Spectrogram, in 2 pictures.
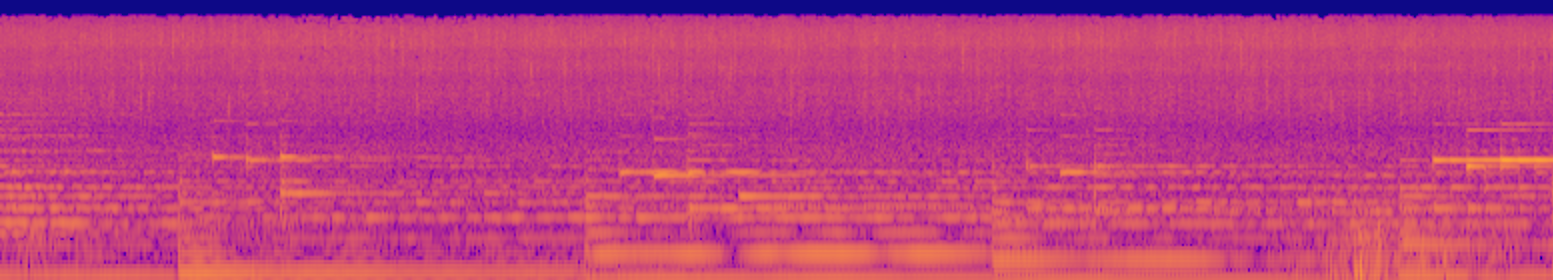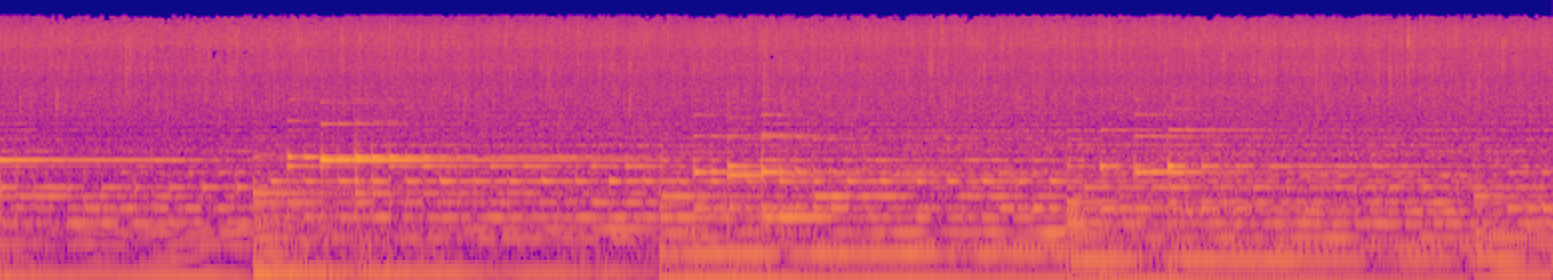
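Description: Steady rain falling on paving stones, mixed with slow, soft instrumental music whose chords and bass notes change about every four seconds.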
